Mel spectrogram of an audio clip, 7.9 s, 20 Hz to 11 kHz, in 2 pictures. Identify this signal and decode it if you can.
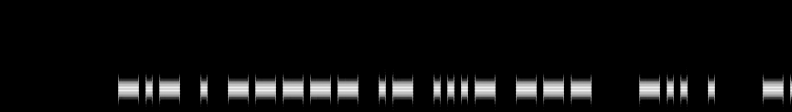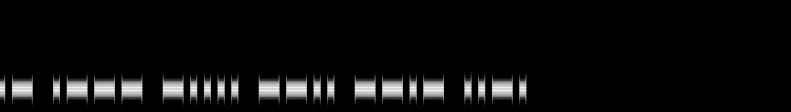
Morse code, heard as a keyed tone, about 34 wpm, 700 Hz. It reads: KE0AVO DE KJ6ZQF
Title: USA Callsign DE Callsign 35wpm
